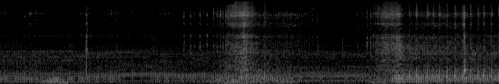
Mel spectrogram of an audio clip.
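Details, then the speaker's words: New, unused backpack two-stroke sprayer (model 767) test-started before shipping: steady buzz rising briefly twice as throttle is blipped, then a clean, even run; normal running. "ติดทุกตัวนะครับดึงคันเร่งทุกตัวจะลองน้ำทั้งหมดเลยนะครับ"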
